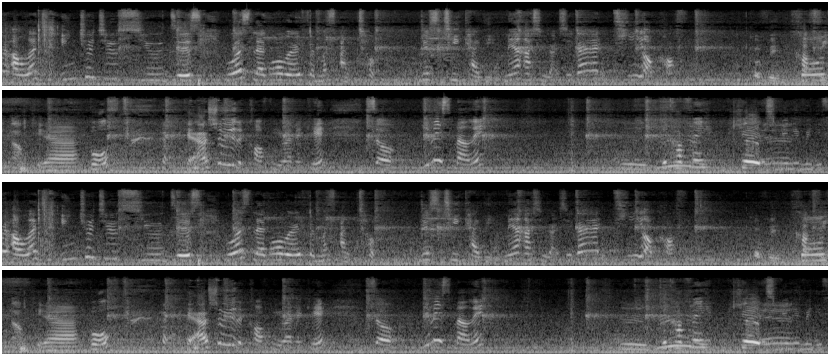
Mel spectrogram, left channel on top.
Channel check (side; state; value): both; normal; correlation 0.82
